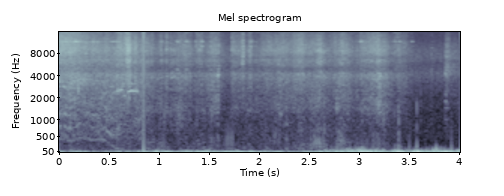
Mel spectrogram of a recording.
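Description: Gusty wind rumbling on the microphone, with a few light knocks and rustles as someone steps across the tent floor and out through the door.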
